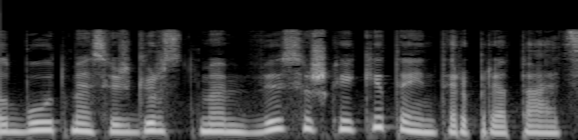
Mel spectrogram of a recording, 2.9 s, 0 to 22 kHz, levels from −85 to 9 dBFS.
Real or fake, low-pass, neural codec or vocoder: real; 9.9 kHz; none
